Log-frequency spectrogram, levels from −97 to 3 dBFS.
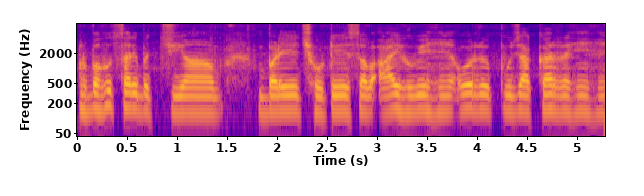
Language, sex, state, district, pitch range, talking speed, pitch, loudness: Hindi, male, Jharkhand, Deoghar, 140-145 Hz, 160 wpm, 145 Hz, -18 LUFS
